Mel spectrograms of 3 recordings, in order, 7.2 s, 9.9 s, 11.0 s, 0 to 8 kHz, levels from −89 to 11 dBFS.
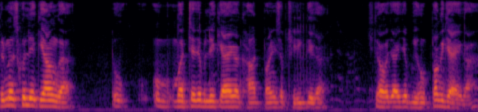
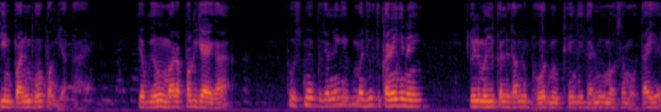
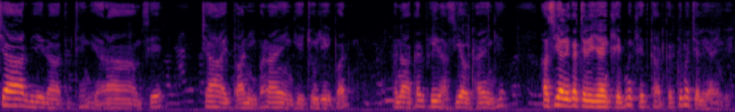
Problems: none marked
